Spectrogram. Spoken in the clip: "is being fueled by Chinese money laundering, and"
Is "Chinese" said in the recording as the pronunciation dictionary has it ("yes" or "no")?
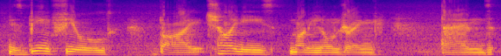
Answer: yes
